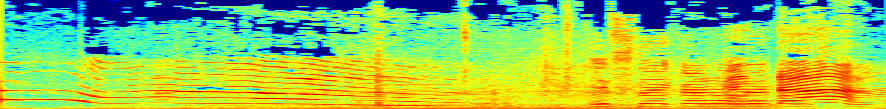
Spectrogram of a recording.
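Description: A high human voice giving one long wordless wail that slides steadily down in pitch over about two seconds, followed by a few short vocal sounds and a quick rising-and-falling cry near the end, over a steady low hum.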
